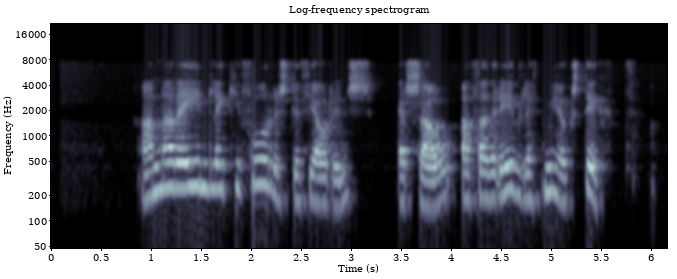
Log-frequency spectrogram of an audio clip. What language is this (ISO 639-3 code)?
isl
